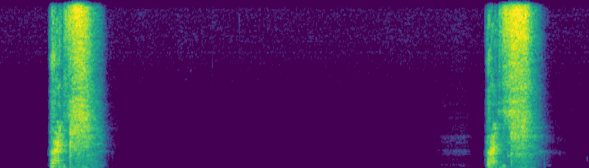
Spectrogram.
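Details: Two forceful sneezes about four seconds apart, each a sharp burst of noise with silence between; sneezing.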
